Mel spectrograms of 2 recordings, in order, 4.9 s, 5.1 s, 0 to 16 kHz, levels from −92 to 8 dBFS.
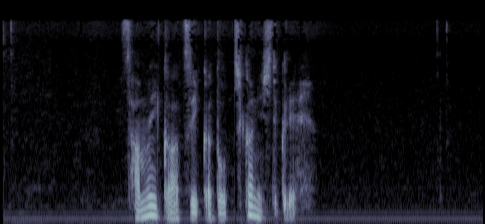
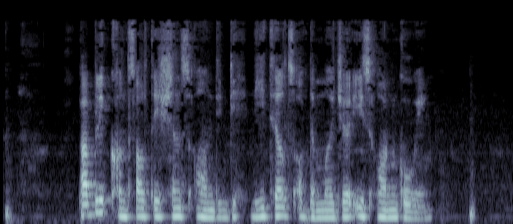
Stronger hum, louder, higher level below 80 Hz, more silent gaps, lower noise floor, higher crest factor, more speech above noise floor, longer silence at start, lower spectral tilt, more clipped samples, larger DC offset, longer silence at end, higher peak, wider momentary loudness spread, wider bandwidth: first, 50 Hz at -55 dBFS vs none; second, -29 LUFS vs -21 LUFS; second, -60 dBFS vs -52 dBFS; neither; first, -64 dBFS vs -58 dBFS; about the same, 22 dB vs 20 dB; about the same, 36 dB vs 39 dB; first, 1.25 s vs 0.05 s; about the same, -5.5 dB/octave vs -6.5 dB/octave; neither; neither; first, 1.75 s vs 0.4 s; second, -10 dBFS vs -2 dBFS; second, 11 LU vs 18 LU; about the same, 11.5 kHz vs 11.5 kHz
